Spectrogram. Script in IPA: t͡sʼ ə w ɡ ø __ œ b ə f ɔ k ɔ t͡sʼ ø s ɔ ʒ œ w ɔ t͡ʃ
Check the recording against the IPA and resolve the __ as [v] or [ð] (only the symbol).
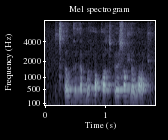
ð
